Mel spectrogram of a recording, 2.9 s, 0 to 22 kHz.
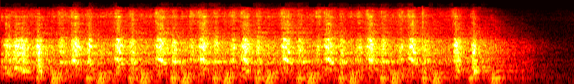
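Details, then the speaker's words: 1974 Honda CB360 motorcycle cranking: rapid even starter chatter for about two and a half seconds, engine cranks fine but never catches; crank no start, no spark. "actually no spark and no surprise i got a little greedy guys got a little greedy"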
